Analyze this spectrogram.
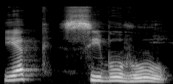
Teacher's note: کاف پہ ہمس ہے، سین کی زیر یعنی سیٹی کی طرح آواز نکالنی ہے، اور ہو پہ واو مدہ کا مقام یعنی الٹا پیش ہے، ٹھیک ہے۔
